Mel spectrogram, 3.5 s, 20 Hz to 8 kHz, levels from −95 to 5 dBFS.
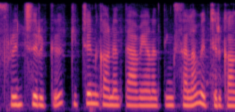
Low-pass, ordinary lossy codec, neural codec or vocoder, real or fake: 7.2 kHz; none; none; real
